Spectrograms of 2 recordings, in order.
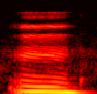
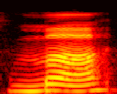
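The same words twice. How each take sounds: First: The consonant is said alone with no vowel. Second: The consonant has an added vowel after it. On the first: The speaker calls it right. "a clean m" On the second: The speaker calls it wrong. "incorrectly pronounced"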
